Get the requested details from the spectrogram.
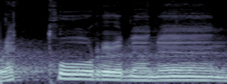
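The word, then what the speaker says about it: rector: 발음 잘 해야 되는데 이제 R 해가지고 렉토르면은 이제 학장인 거고, 렉토르라 해가지고 이제 L로 앞에가 바뀌면은 읽는 사람이에요. 그리고 그 선창자를 렉토르라고 그러는데,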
